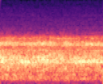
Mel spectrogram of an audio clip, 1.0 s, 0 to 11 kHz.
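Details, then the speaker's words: Color Doppler over the embryo's heart region in a missed miscarriage, with embryonic death at 7 weeks (9-week pregnancy): steady hiss with no rhythmic pulsing; absent fetal heartbeat. "Il n'y a pas de battement de coeur !"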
